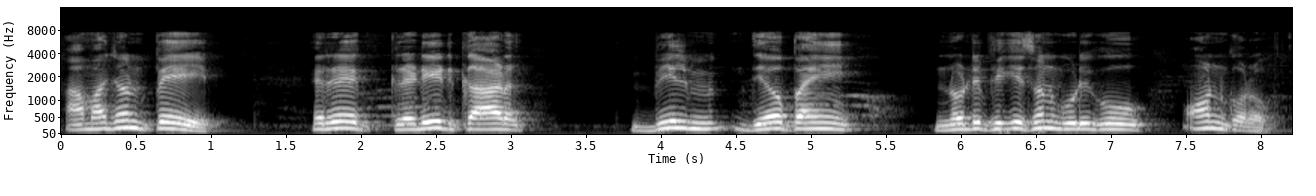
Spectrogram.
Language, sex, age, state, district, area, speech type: Odia, male, 60+, Odisha, Bargarh, urban, read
